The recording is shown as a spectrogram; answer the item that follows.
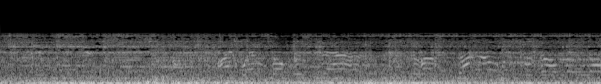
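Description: Steady low rumble of a small car's engine and tyres heard from inside the cabin while driving. From about two seconds in, music with a voice plays over it.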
